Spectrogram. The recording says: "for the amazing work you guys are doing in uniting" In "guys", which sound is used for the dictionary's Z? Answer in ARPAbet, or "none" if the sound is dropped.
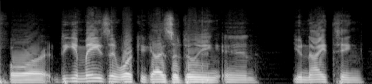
Z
